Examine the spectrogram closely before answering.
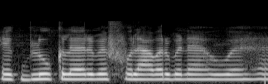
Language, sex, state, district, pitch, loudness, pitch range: Hindi, female, Jharkhand, Palamu, 235 Hz, -13 LUFS, 230-240 Hz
